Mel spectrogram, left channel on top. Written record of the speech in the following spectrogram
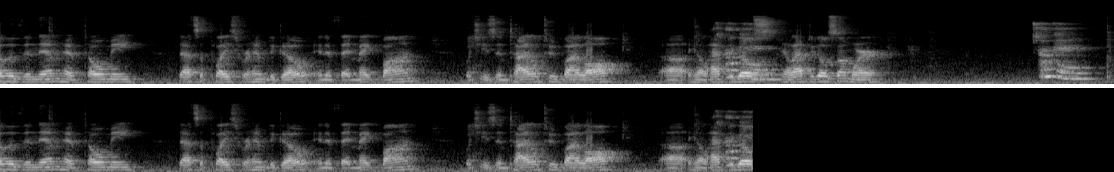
than them have told me that's a place for him to go. And if they make bond, which he's entitled to by law, he'll have to go. Okay. He'll have to go somewhere. Okay.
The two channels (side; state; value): right; drops out; at 7.6 s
